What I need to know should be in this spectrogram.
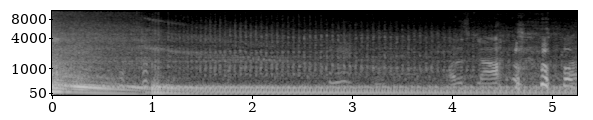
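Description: A sports car engine idles with a low, steady rumble.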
